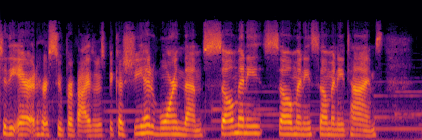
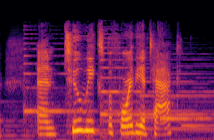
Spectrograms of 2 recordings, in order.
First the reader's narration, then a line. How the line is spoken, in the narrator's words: she pleaded with them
